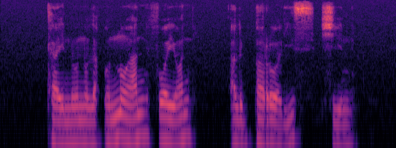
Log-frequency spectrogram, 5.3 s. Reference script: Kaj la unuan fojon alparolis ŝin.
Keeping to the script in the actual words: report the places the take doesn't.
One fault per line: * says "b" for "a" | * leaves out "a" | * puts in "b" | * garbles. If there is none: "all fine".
* puts in "nun"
